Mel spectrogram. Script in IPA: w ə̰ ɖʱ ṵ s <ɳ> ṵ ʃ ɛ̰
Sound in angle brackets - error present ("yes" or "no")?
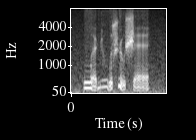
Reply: no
